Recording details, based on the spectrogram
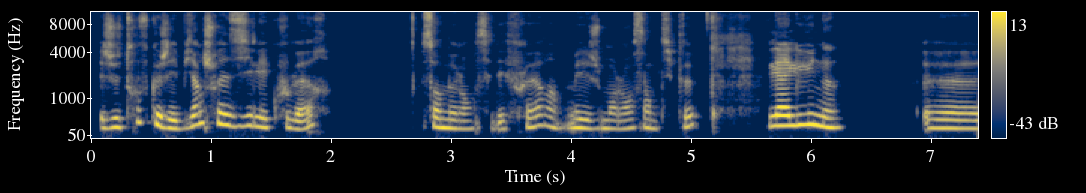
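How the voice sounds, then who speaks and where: A woman's voice: mid-range voice, warm tone. A woman chatting casually and enthusiastically as she shows her coloring work, with many fillers and restarts. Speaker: coloring vlogger. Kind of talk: casual show-and-tell chat.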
